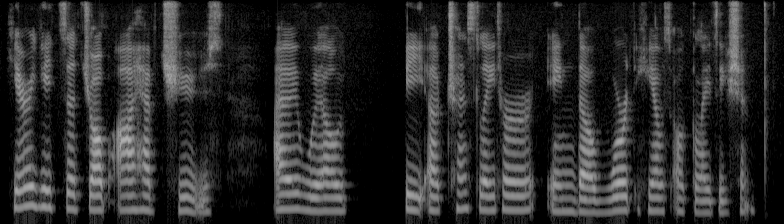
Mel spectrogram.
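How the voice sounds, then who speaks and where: A woman with a Chinese accent at medium pitch and a very slow pace, with fairly even intonation, on a very clean recording with a silent background. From China. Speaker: translation student. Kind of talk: video presentation for a course. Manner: formal.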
